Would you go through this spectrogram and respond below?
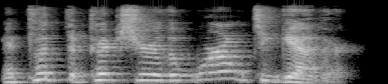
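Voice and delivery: put-on high, bubbly little boy voice; excited child. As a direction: burst with pride like a small boy. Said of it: "he's all excited".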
